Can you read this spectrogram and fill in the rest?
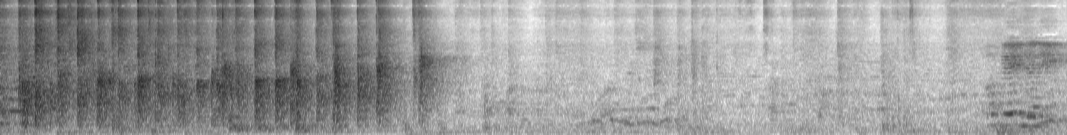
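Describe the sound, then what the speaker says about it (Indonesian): Clapping from a morning class or training session audience, a dense burst of hand claps for about four seconds that then stops, leaving a quiet room with faint movement. "Beri tepuk tangan untuk semua."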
